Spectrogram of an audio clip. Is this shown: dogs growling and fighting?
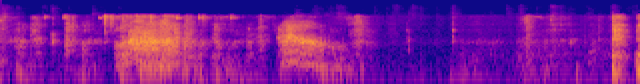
yes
